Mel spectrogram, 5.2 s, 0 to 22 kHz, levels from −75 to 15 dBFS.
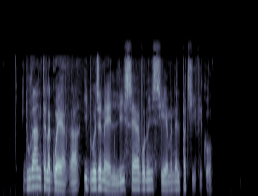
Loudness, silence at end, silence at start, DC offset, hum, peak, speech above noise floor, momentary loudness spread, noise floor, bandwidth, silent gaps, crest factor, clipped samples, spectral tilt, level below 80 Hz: -20 LUFS; 0.95 s; 0.45 s; under 0.1%; none; -2 dBFS; 57 dB; 13 LU; -78 dBFS; 10 kHz; none; 20 dB; under 0.1%; -3 dB/octave; -64 dBFS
